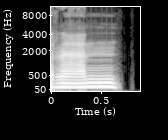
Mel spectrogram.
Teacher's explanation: then velum is lowered the air is passing through nose · While in this word ran, because n sound is alveolar one, when our tip or blade of the tongue touches the alveolar ridge. So here is the closure.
